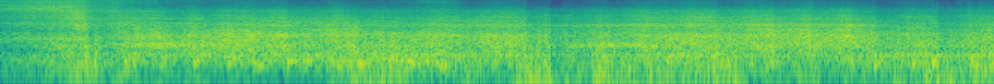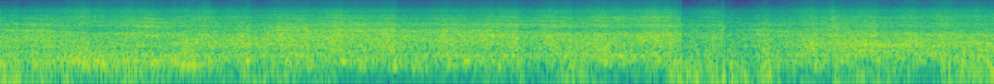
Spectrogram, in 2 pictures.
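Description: Freight train of double-deck car-carrier wagons, hauled by an electric locomotive, passing close by. It builds within the first second as the locomotive arrives, then holds as a loud, steady rolling noise of wagon wheels on the rails.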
